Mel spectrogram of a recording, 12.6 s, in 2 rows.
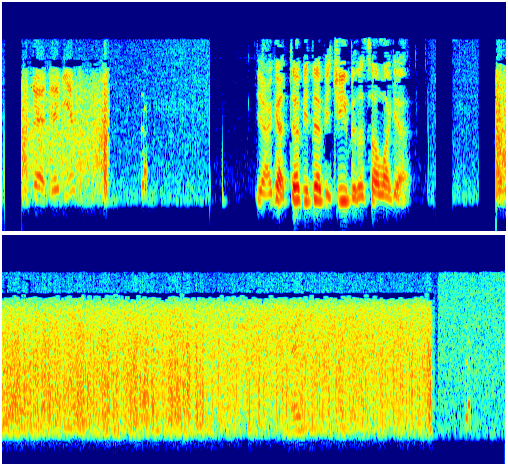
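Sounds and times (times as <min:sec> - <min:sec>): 
radio static and hiss from another repeater's input: 0:00.0 - 0:02.7, 0:05.3 - 0:12.5
speech: 0:00.5 - 0:01.4, 0:03.2 - 0:05.2.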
